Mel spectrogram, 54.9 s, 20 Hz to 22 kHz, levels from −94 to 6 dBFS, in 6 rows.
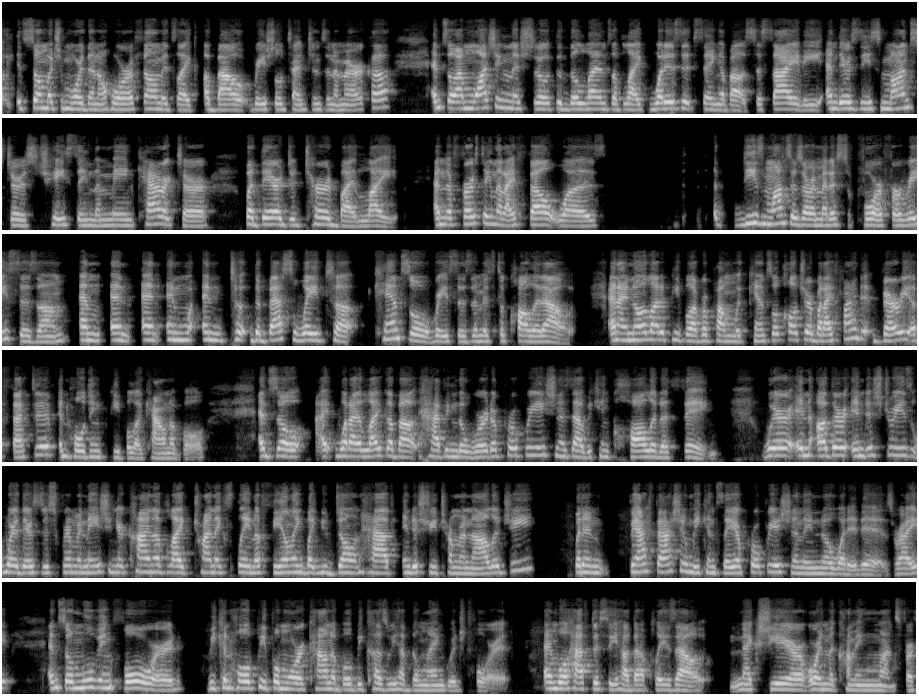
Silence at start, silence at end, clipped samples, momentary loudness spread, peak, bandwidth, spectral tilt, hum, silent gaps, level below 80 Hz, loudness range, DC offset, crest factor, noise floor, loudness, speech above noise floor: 0 s; 0 s; under 0.1%; 8 LU; 0 dBFS; 12 kHz; -4 dB/octave; none; none; -64 dBFS; 2 LU; under 0.1%; 18 dB; -86 dBFS; -18 LUFS; 67 dB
